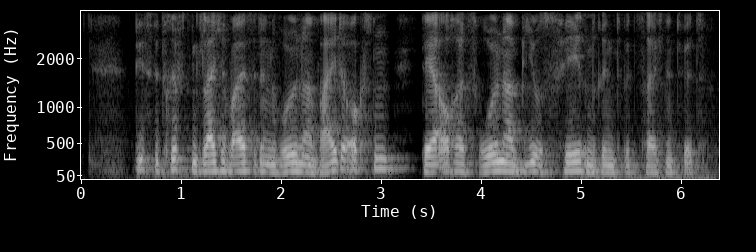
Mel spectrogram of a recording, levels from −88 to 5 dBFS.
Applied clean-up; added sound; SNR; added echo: neural mask model Resemble Enhance denoiser.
